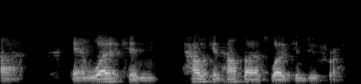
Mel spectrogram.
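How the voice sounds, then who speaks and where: This man has an ordinary speaking voice with ordinary pitch variation. He talks at a moderate pace. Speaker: extension educator leading staff onboarding. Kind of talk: online training meeting. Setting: video call.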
